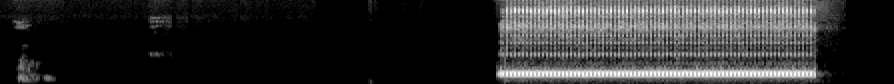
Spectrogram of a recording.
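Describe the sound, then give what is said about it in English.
A single steady electronic phone ringing tone sounds loudly for about two seconds after a near-silent stretch, then cuts off cleanly, as an outgoing call is placed to a woman and waits to connect. “Let me call her.”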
